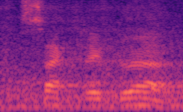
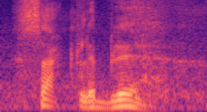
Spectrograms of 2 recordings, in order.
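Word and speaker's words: sacré bleu: How do you say it? Sacre bleu. Sacre bleu. Is that French, isn't it? I think.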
